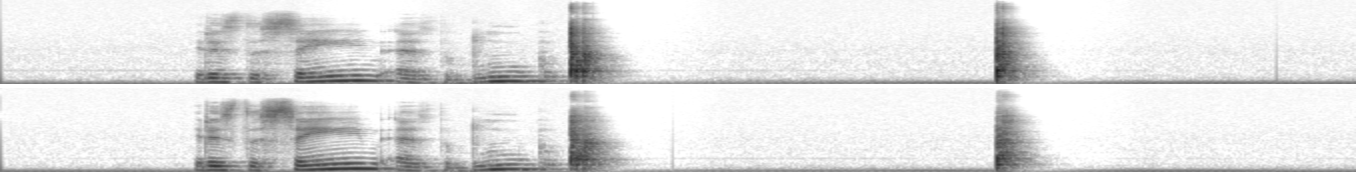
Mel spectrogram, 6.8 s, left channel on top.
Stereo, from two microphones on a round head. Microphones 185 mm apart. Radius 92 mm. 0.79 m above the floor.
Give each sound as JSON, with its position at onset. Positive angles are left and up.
{"t": 1.0, "sound": "a woman speaking", "side_deg": -40, "distance_m": 0.9}
{"t": 2.8, "sound": "a clap", "side_deg": 45, "distance_m": 1.0}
